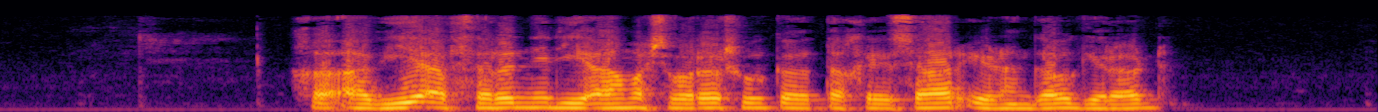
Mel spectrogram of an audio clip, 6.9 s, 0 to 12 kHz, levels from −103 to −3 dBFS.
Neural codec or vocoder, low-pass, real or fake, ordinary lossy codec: none; 7.2 kHz; real; AAC, 48 kbps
